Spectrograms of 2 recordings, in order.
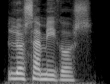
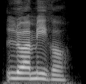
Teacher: But in southern Spain, like in Andalusia and in parts of the Caribbean, S is often aspirated or dropped at the end of syllables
